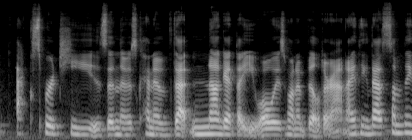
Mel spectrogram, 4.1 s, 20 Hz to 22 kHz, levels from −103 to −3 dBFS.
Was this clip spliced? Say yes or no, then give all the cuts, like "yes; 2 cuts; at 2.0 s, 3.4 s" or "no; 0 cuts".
no; 0 cuts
